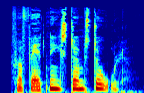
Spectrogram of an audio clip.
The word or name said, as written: forfatningsdomstol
